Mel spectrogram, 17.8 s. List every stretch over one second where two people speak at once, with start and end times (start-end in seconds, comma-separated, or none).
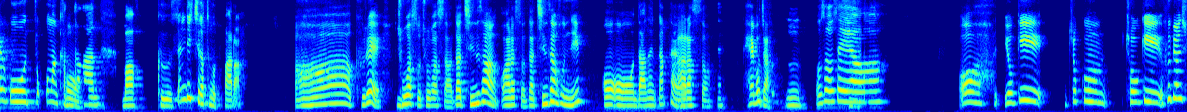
none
